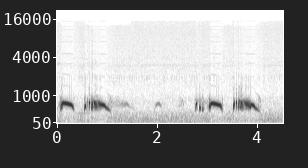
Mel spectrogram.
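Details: Spotted dove with the banggo song, recorded at long duration. Repeated phrases each pair a brief coo with a longer, fuller descending coo, three times in quick succession, with faint coos behind.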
